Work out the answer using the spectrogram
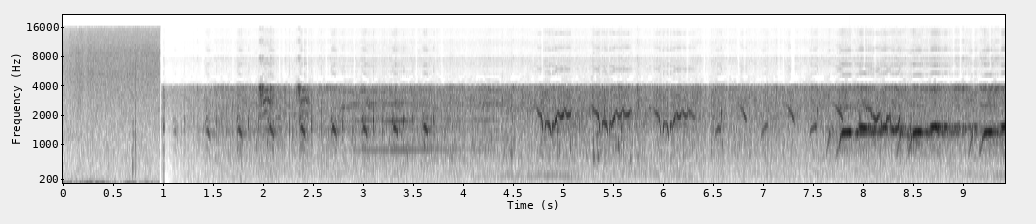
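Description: Birds calling: many short chirps and quick up-and-down whistled notes, turning to a rapid run of repeated flat notes near the end. Before them, a second of steady hiss cuts off abruptly.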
